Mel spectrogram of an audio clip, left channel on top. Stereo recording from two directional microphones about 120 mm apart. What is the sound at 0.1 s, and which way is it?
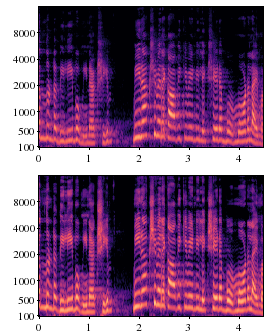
A woman's voice, 90° right.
